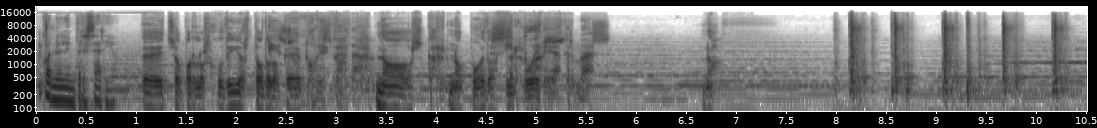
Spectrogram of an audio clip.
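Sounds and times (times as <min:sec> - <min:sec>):
speech: 0:00.1 - 0:05.8, 0:06.6 - 0:06.9
woman typing on a typewriter: 0:08.0 - 0:10.4.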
